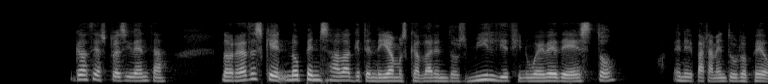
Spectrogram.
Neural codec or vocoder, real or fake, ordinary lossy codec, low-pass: codec, 16 kHz, 0.5 kbps, X-Codec, WavLM features, trained on Multilingual LibriSpeech; fake; none; 7.2 kHz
